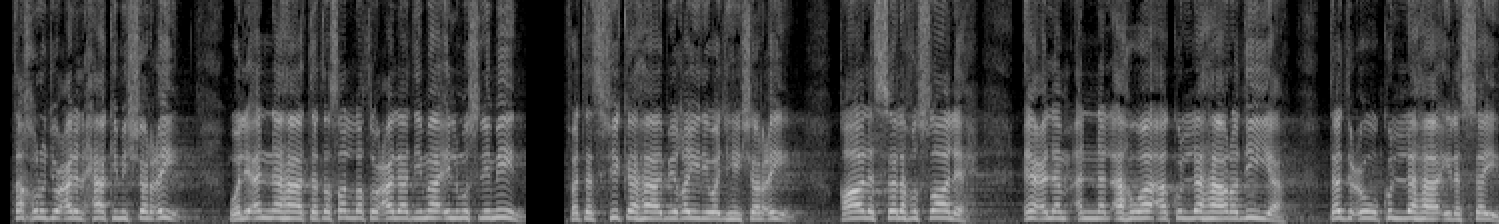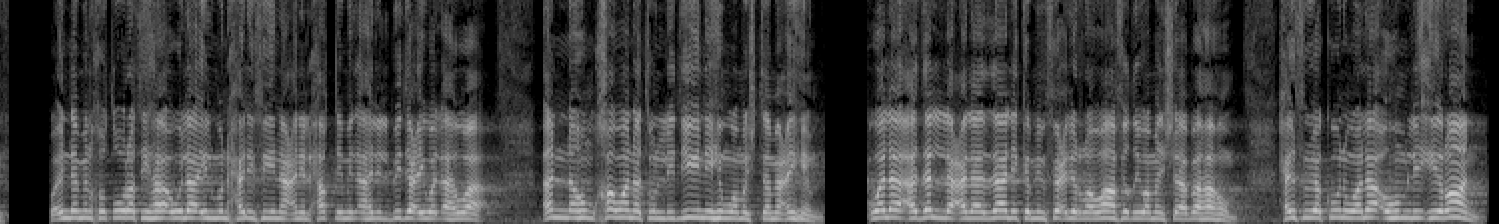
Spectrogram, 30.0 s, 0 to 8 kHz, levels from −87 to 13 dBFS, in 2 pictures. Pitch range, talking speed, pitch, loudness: 225-245 Hz, 105 wpm, 235 Hz, -17 LUFS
